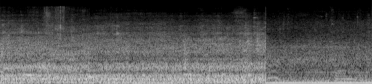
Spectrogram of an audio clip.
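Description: A heavy excavator engine rumbles as its bucket digs into soil.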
